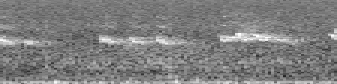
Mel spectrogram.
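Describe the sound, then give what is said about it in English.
Faint birds chirp in short high-pitched trills, repeating several times over a steady low background hum with no one speaking. “Listen to those birds, everyone.”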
